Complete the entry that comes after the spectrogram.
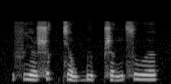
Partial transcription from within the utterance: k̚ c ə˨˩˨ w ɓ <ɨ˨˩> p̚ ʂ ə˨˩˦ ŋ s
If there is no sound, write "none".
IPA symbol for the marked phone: ɨ˨˩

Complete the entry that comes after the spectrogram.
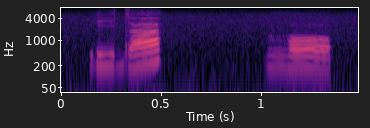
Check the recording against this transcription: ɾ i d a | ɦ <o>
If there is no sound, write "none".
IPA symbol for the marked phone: ɔ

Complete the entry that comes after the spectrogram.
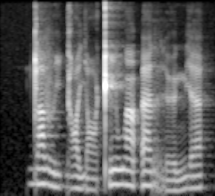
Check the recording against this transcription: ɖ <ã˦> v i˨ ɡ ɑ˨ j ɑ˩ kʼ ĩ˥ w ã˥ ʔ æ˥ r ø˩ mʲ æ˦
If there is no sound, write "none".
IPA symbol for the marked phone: a˦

